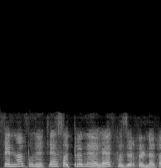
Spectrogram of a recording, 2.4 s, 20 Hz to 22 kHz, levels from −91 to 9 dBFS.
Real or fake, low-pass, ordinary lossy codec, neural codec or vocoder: fake; 7.2 kHz; AAC, 32 kbps; codec, 24 kHz, 1 kbps, SNAC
